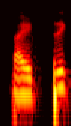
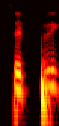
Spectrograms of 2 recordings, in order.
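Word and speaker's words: citric: Pronunciation क्या, कुछ लोग इसे सिट्रिक एसिड पढ़ते हैं, कुछ लोग साइट्रिक एसिड पढ़ते हैं। ओके, वो एक ही चीज है।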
